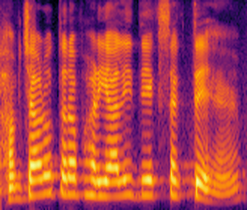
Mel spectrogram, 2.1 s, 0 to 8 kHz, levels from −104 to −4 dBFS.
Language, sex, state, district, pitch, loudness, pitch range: Hindi, male, Arunachal Pradesh, Lower Dibang Valley, 220 Hz, -15 LUFS, 210-225 Hz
